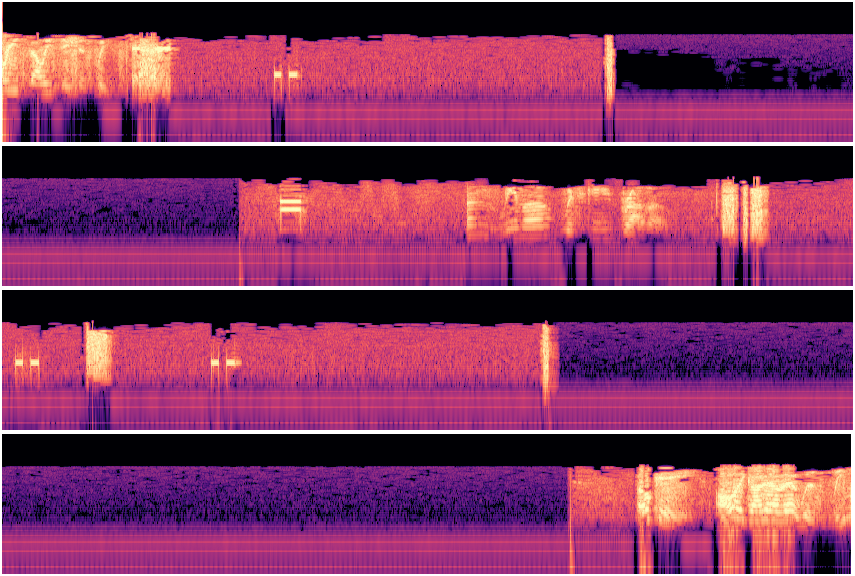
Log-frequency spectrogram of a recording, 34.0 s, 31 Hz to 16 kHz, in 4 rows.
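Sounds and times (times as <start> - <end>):
radio channel static: 0.0 - 6.2, 10.9 - 22.6, 31.2 - 34.0
steady low hum on a noisy radio channel: 0.2 - 34.0
speech: 0.4 - 1.8, 13.7 - 15.3, 17.2 - 17.6, 19.2 - 19.5, 32.9 - 33.8
DTMF keypad tones from a radio with WIRES mode: 2.7 - 3.0, 11.3 - 11.6, 17.2 - 17.4, 19.1 - 19.4.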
